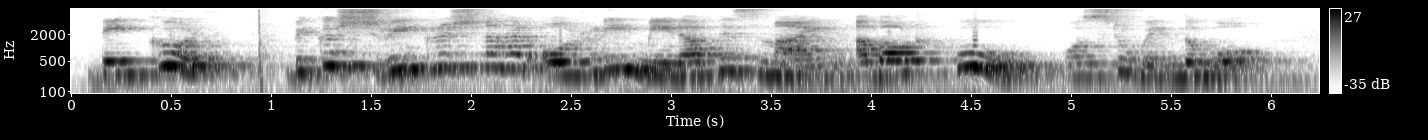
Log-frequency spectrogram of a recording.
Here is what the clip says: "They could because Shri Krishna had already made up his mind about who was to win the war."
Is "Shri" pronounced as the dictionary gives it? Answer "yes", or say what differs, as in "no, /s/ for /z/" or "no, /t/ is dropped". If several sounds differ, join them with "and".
yes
